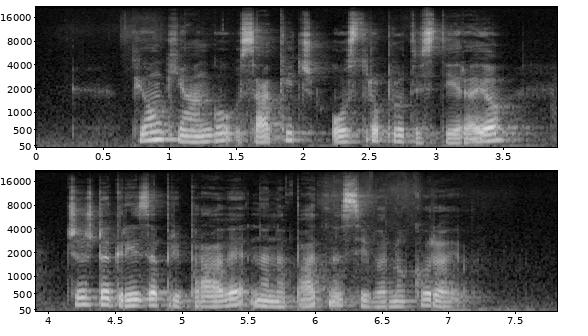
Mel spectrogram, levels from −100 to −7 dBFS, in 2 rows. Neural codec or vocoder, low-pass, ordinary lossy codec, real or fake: none; none; none; real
